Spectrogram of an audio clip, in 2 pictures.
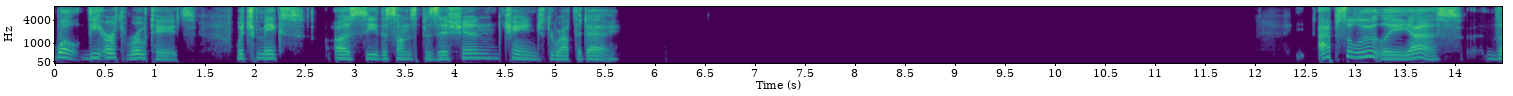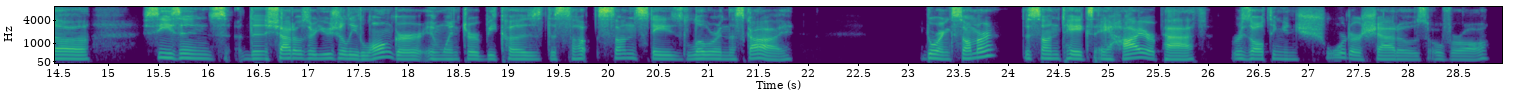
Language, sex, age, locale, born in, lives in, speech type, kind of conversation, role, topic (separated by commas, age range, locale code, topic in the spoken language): English, male, 40-44, en-US, United States, United States, read, expert-assistant, expert, What makes shadows grow longer?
